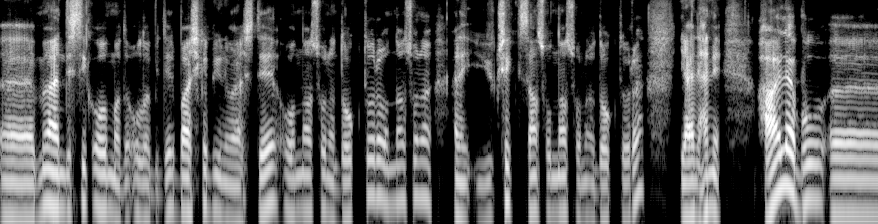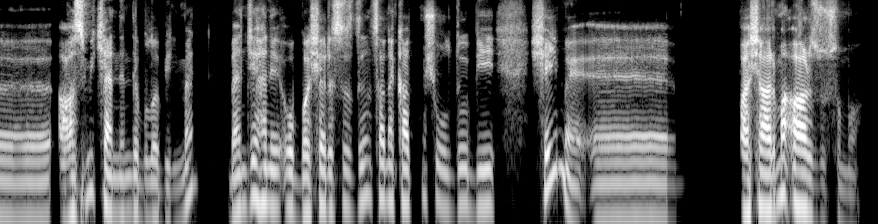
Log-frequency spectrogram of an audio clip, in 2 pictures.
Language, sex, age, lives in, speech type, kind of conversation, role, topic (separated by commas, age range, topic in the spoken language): Turkish, male, 30-34, Germany, conversation, podcast, host, Başarısızlıklar öğrenme sürecini nasıl etkiledi?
